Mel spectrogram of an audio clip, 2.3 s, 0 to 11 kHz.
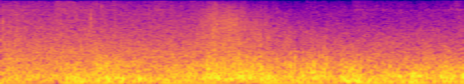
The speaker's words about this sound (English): Choose a move, thunderstorm, electric, special effect points 20.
